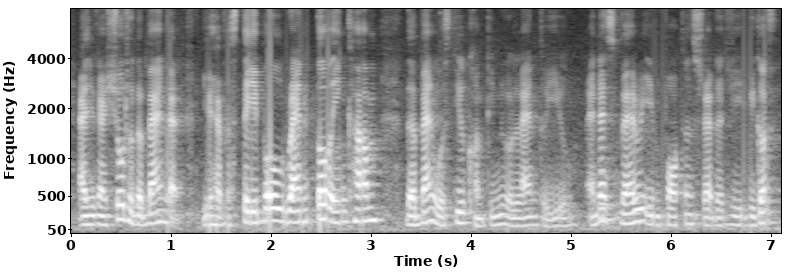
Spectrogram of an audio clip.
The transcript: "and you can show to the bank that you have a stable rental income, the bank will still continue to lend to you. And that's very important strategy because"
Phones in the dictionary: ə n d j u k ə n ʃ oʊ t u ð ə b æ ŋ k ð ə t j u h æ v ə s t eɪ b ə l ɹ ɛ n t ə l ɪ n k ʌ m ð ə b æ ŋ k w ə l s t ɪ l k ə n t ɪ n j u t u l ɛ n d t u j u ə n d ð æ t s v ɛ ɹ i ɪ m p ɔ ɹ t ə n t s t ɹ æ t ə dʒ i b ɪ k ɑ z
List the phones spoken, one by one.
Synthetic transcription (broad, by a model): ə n j u k ə n ʃ oʊ t u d ə b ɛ ŋ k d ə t j u h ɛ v ə s t eɪ b ə l ɹ ɛ n t ə l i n k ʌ m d ə b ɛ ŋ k w ə l s t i l k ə n t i n j u t u l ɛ n t u j u ə n d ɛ t s v ɛ ɹ i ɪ m p ɔ t ə n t s t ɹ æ t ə dʒ i b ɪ k ɑ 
